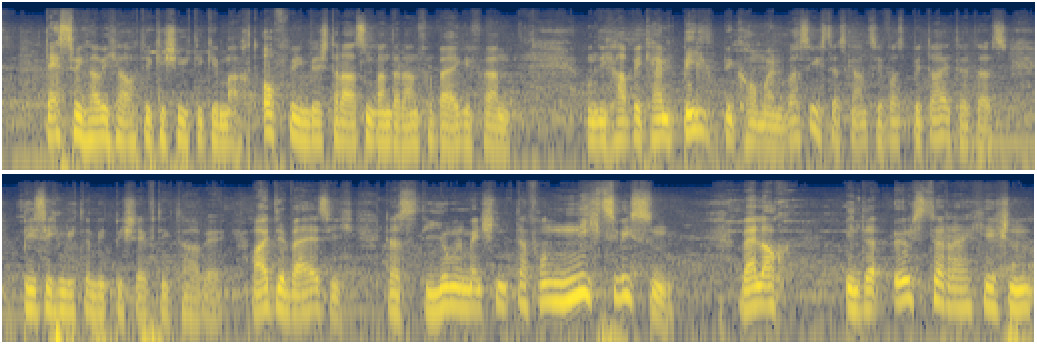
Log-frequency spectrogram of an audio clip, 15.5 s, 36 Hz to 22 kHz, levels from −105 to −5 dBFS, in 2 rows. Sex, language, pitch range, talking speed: male, German, 105-140 Hz, 180 wpm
